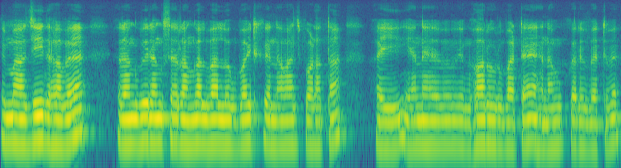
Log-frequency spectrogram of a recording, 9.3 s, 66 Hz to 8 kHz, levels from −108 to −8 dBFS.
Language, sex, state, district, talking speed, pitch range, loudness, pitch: Bhojpuri, male, Bihar, Muzaffarpur, 120 wpm, 125-135 Hz, -18 LUFS, 130 Hz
